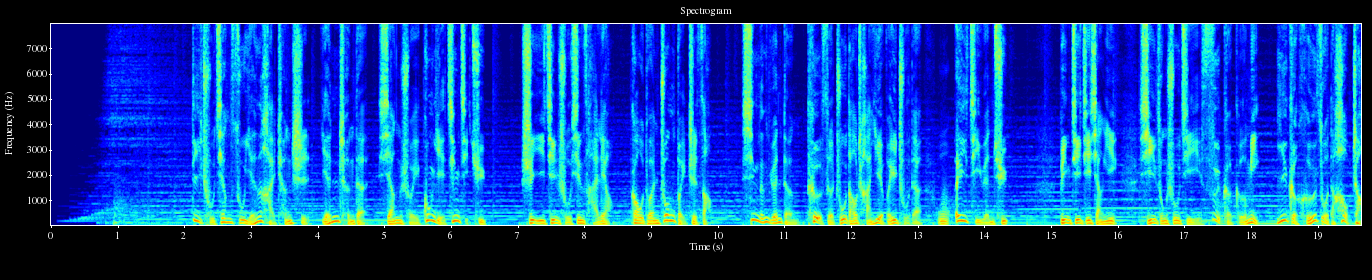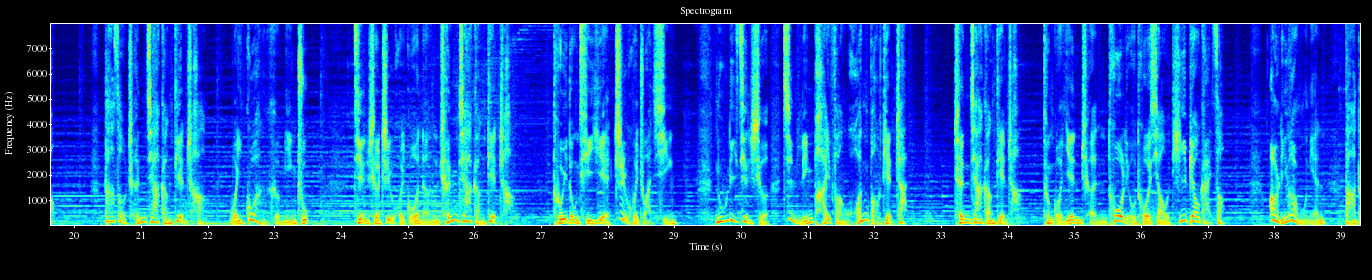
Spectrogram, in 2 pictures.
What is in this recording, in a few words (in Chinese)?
男 企业宣传 平稳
